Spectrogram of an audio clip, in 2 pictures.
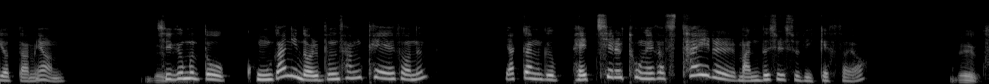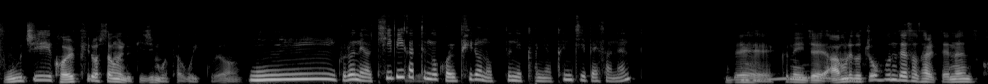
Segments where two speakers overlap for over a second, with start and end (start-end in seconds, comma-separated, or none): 17.3-18.5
